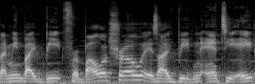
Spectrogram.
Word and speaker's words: Balatro: I I care for the word is Latin for Jester and the emphasis is it's on the first syllable alab balatro I know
